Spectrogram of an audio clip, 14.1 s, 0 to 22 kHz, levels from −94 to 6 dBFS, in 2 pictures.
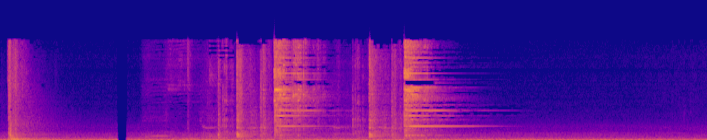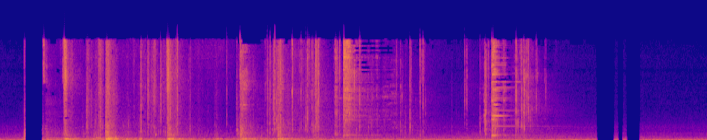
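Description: At 1.17 to 1.30 s, 7.31 to 7.53 s and 13.03 to 13.52 s, a digital broadcast dropout mutes the receiver on lost or corrupted frames, fading out over 8 ms. The sound sent during each gap is lost. The waveform and spectrogram show blank gaps, and the last is broken into several holes, the longest 170.7 ms.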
